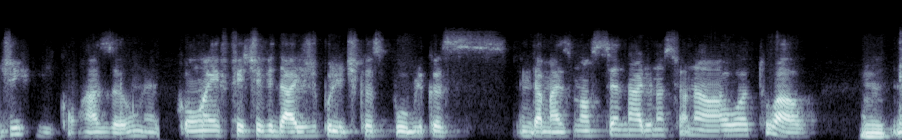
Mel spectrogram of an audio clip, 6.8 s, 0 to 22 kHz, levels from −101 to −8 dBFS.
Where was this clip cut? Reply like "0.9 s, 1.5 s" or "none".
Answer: 1.2 s, 3.8 s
